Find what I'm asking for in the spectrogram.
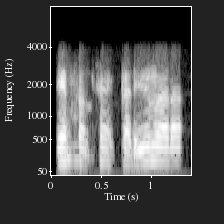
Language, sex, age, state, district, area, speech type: Kannada, male, 18-30, Karnataka, Bagalkot, rural, conversation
